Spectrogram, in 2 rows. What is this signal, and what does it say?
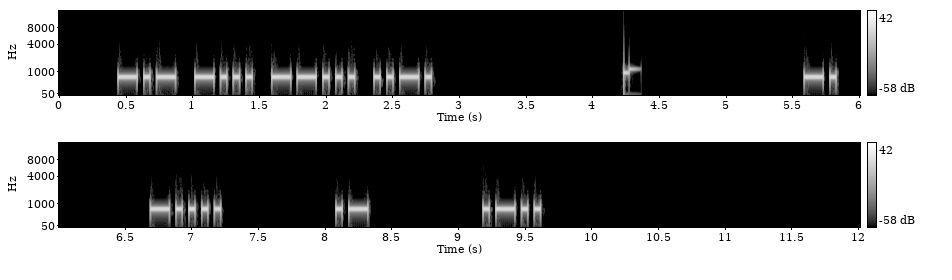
Morse code, heard as a keyed tone, about 25 wpm, spaced as for 13 wpm, 700 Hz. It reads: KB7F N6AL
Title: USA Call Signs - 4 Characters - 6x Character Spacing - 25wpm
